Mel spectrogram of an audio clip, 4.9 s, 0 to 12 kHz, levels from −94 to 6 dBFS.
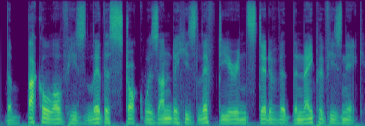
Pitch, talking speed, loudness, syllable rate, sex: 90 Hz, 235 wpm, -22 LUFS, 4.9 syllables/s, male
